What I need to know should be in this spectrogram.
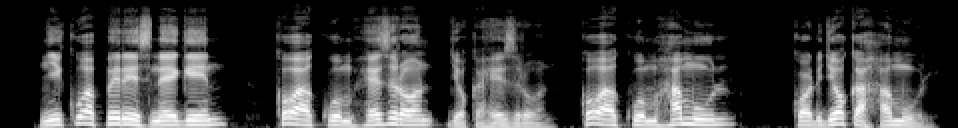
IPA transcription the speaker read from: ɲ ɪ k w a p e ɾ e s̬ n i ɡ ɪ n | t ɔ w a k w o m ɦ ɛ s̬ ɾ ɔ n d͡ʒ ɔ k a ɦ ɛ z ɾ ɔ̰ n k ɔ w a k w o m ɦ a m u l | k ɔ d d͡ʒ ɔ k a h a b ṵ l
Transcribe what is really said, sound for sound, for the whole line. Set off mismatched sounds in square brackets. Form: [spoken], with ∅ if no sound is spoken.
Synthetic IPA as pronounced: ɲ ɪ k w a p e ɾ e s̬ n [ɛ] ɡ ɪ n | [k] ɔ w a k w o m ɦ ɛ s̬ ɾ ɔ n d͡ʒ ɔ k a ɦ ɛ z ɾ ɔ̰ n k ɔ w a k w o m ɦ a m u l | k ɔ d d͡ʒ ɔ k a h a [m] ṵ l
